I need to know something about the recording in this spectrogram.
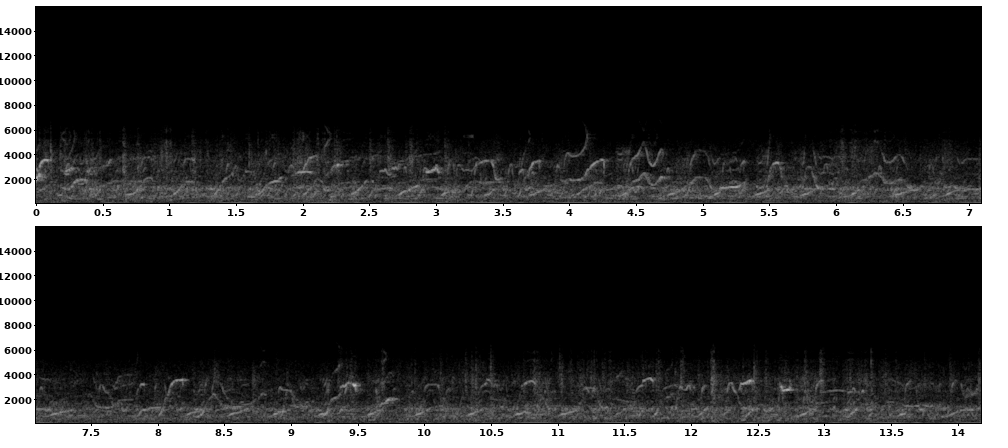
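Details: Improved Inti-line male guinea pig in heat mating with an improved Peru-line female on a farm in Peru; rapid, repeated chirping squeaks over a steady low hum.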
